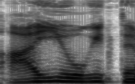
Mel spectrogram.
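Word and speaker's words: iyO: 근데 그 와중에 여기 중에 하나가 이제 IO인데 여기 IYO예요. 근데 발음을 하면 IO이기 때문에 네.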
